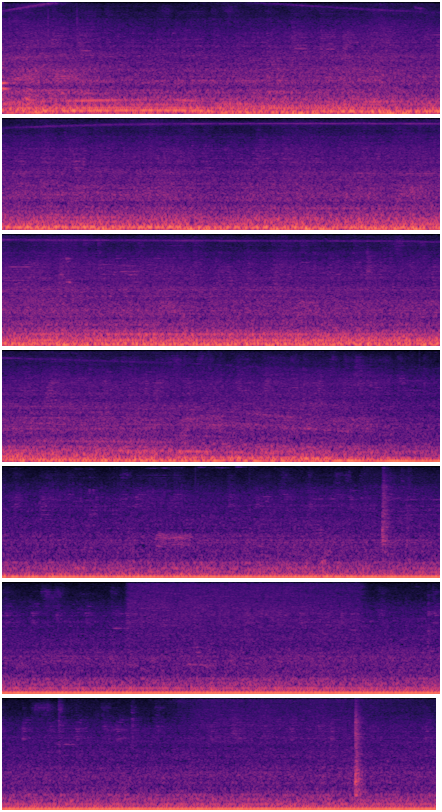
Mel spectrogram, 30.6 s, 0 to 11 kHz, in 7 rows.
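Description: Cabin sound of a 2004 Gillig Advantage transit bus under way: a steady low diesel engine and drivetrain drone with a high whine over it, both falling in pitch about halfway through as the bus slows. A short hiss of air from the air brakes comes about three-quarters of the way through.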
